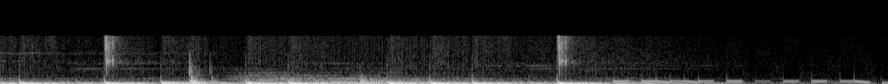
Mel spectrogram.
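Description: No technical faults are audible: the sound carries the narrow telephone-band character of a normal call path, with nothing above 4 kHz, which fits a G.711 mu-law codec at 64 kbps.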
